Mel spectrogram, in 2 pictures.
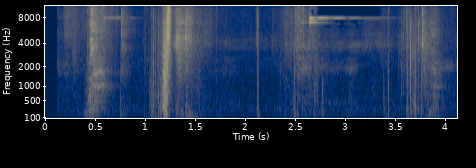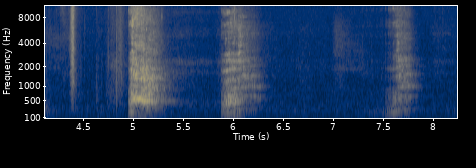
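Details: A dog barks in short sharp bursts, about eight barks spread irregularly with pauses of roughly half a second to two seconds between them, some louder and harsher than others, in an otherwise quiet setting.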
